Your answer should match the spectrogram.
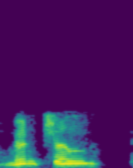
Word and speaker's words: München: Munich in German is pronounced München, and it means the place of the monks because it was a big religious center.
